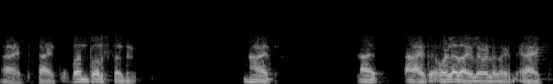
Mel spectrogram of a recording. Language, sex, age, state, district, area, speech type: Kannada, male, 60+, Karnataka, Chitradurga, rural, conversation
